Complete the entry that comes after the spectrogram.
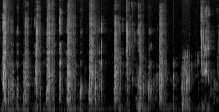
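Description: Close-miked chewing of crunchy food, most likely a fresh cucumber slice, with quick crunches several times a second.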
